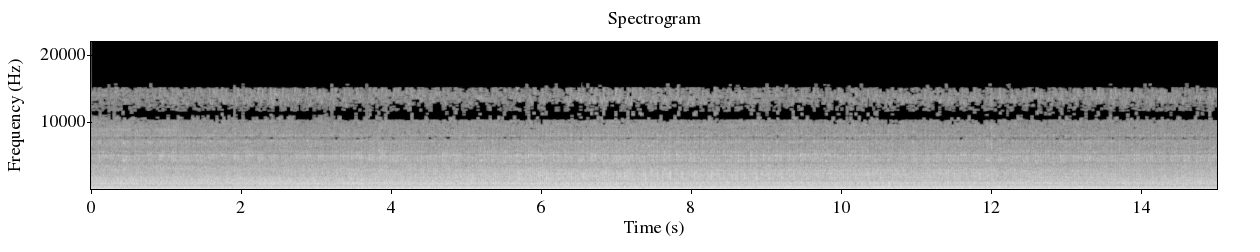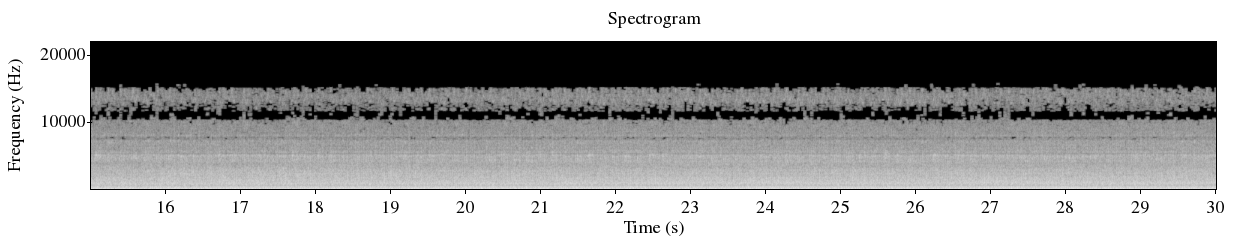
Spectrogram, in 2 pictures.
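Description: An engine idling steadily with a low, even hum.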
